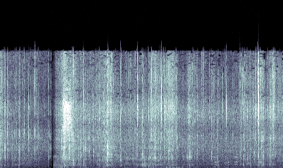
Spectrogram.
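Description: Clear plastic bag of grain crinkling and rustling as it is handled and its closing string is pulled, with a louder rustle about a second in.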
